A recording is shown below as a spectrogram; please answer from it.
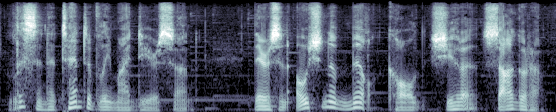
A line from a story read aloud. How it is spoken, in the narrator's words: Mother spoke in a gentle, sweet voice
